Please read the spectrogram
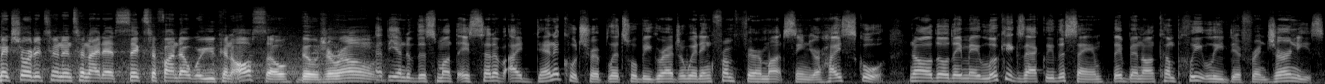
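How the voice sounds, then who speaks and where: A normal speaking voice with ordinary pitch variation. It moves at a fairly quick pace with hardly any pauses. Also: man, fairly high pitch for a man. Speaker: TV news anchor and reporter. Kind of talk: broadcast news delivery.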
